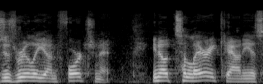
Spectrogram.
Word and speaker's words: Tulare: we took which is really unfortunate you know Tulare County is how it's pronounced actually but Jerry County we are at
